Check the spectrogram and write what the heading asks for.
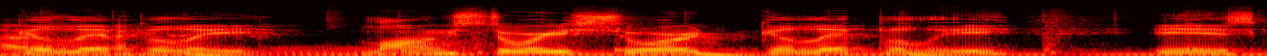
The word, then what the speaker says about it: Gallipoli: right because being from Iowa, I said uh Galipoli and it's it is pronounced Gallipoli.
